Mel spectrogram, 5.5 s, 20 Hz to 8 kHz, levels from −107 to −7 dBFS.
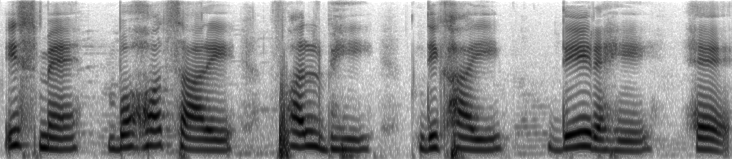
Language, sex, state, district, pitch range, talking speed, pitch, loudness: Hindi, female, Himachal Pradesh, Shimla, 200-245 Hz, 100 wpm, 215 Hz, -16 LUFS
